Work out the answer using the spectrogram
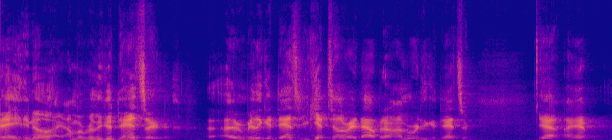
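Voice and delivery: mock goofy, playful, joking delivery. Retelling how a soldier proposes to a nurse: imitating a joking proposal. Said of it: "he makes it funny".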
